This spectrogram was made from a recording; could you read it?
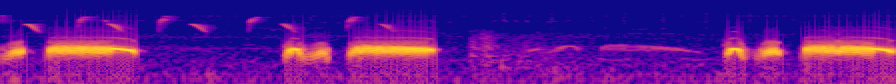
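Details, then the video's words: Spotted dove, a lure bird cooing fast and hard to excite and train decoys: low hollow coos in a short-short-long pattern, repeated three times, with thin high downslurred chirps from another bird above the first phrases. "chim cu gáy thúc gù tốc độ căng lửa kích mồi tập bổi cực mạnh"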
